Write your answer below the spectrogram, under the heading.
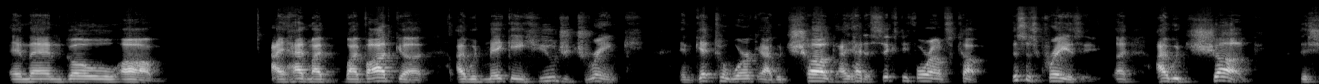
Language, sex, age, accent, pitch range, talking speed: English, male, 40-59, American, 120-145 Hz, 160 wpm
